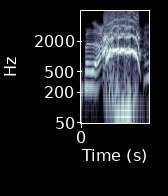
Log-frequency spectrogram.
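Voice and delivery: sudden sharp cry of pain, loud; pained yelp. Retold or imitated. Retelling the foot being touched, a loud yelp.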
